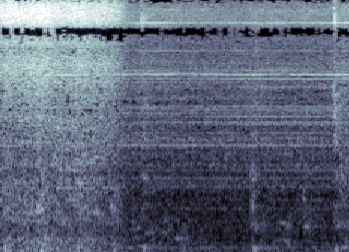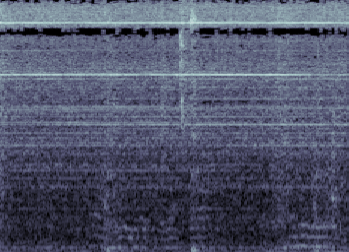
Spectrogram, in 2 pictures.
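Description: A steam locomotive's engine chuffs and rumbles while idling.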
